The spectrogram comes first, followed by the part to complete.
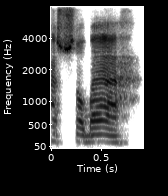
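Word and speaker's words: الصباح: ya lihat cara penulisannya kalau ada Alif ini dibacanya ashobah Iya waktu pagi yaitu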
